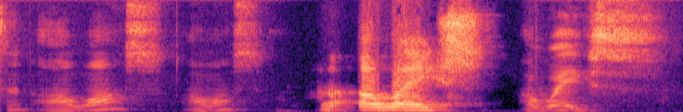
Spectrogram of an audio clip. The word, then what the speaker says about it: Awais: perfect that's great okay great how do you pronounce that awas a waste a waste yeah all right always i'm kenny by the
